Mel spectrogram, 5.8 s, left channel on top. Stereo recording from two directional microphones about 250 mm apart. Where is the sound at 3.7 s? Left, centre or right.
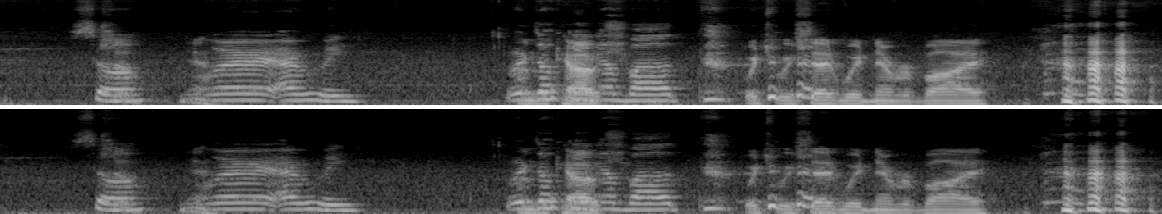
Centre.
